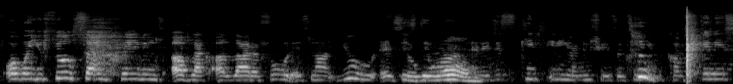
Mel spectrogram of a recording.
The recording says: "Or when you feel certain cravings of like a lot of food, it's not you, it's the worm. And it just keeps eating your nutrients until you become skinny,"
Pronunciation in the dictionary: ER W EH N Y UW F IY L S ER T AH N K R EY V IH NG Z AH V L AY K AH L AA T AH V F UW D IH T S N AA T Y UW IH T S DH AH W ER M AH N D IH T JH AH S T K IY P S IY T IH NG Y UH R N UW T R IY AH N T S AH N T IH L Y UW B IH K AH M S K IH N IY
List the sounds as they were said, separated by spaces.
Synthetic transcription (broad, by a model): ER W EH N Y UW F IY L S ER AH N K R EY V IH NG Z AH V L AY K AH L AA T AH V F UW D IH T S N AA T Y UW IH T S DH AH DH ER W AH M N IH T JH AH S K IY P S IY T IH NG Y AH R N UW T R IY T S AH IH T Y B IH K AH M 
